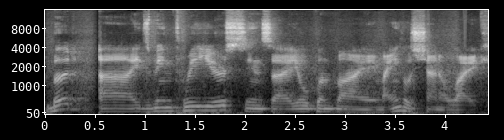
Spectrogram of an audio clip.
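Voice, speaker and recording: A man with a Spanish accent, fairly low in pitch, at a fairly slow pace amid audible room echo. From Colombia. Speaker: gaming YouTuber. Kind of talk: live stream tutorial. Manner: halting, many fillers.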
